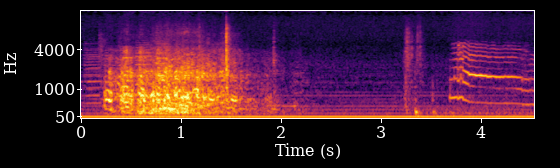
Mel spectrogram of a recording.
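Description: A cat meows up close, a drawn-out wavering cry followed by a few short sounds and a rising meow at the end.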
